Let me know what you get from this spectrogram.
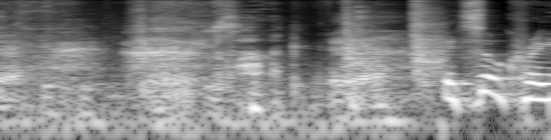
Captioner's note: laughs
